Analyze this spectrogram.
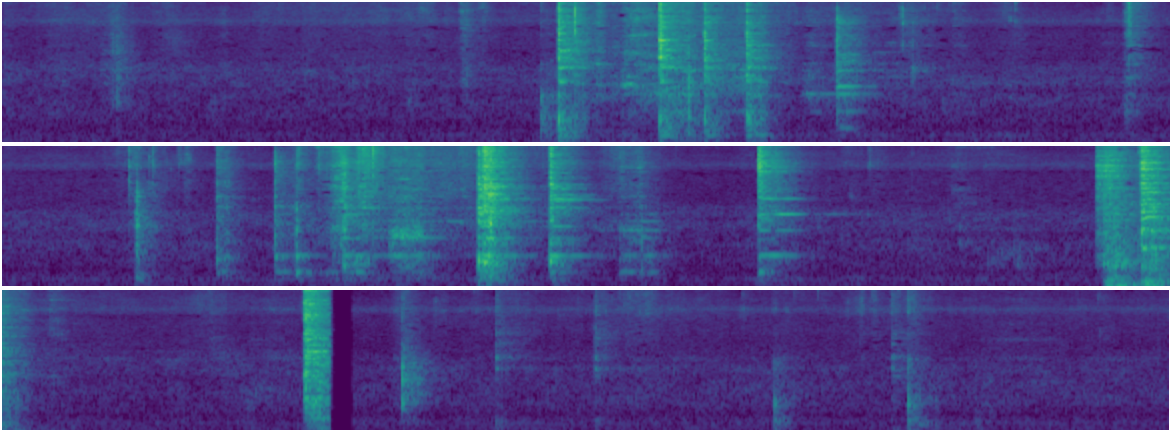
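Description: A long wooden spoon scraping a fried egg out of a nonstick frying pan and knocking against a stainless steel mixing bowl: a string of short scrapes and clinks, with a louder knock past the middle.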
